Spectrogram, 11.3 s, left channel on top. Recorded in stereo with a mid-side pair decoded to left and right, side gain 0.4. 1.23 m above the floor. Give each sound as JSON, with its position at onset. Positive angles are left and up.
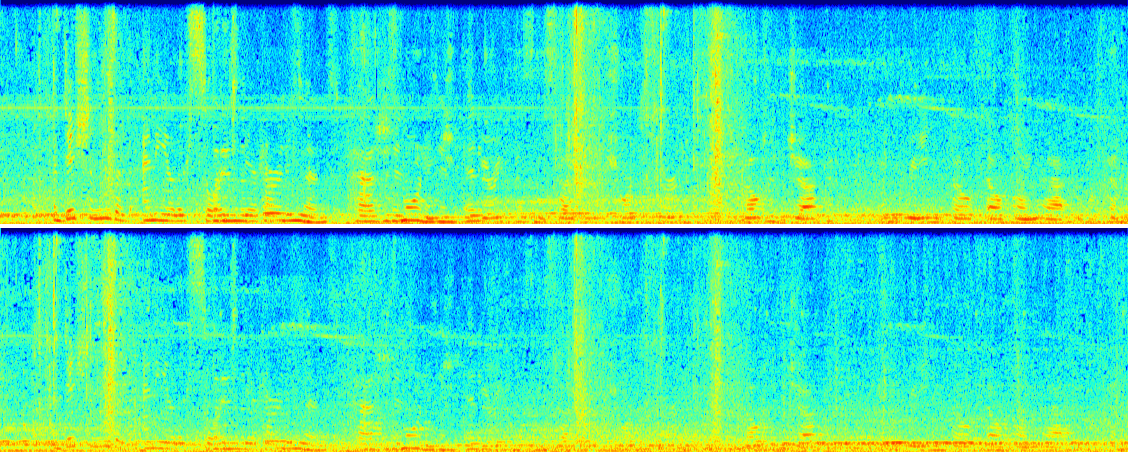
{"t": 0.5, "sound": "a woman speaking", "azimuth_deg": 60, "distance_m": 2.5}
{"t": 2.1, "sound": "a woman speaking", "azimuth_deg": 55, "distance_m": 6.0}
{"t": 3.8, "sound": "a woman speaking", "azimuth_deg": 60, "distance_m": 9.5}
